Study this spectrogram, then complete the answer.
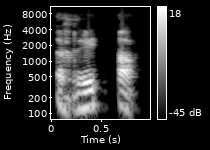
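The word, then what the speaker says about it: רֵעַ: Donc là, vous voyez, c'est toujours resh aïn, mais la vocalisation est différente. C'est un serré et un patar. Donc, ça se prononce réa.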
